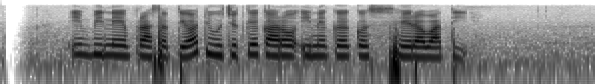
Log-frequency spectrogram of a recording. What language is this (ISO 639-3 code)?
jav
